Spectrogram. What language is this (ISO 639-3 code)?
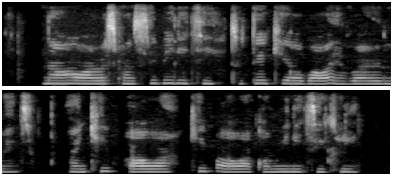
pcm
